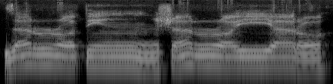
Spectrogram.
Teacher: jangan dibaca zarotin tapi samar mendengung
